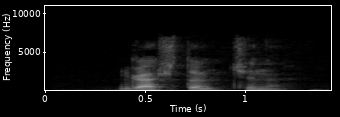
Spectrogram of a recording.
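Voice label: "гажтӧмтчыны", Komi, male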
